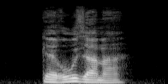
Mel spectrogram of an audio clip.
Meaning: 1. comparative degree of geruhsam 2. inflection of geruhsam: strong/mixed nominative masculine singular 3. inflection of geruhsam: strong genitive/dative feminine singular
- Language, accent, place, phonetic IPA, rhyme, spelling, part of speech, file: German, Germany, Berlin, [ɡəˈʁuːzaːmɐ], -uːzaːmɐ, geruhsamer, adjective, De-geruhsamer.ogg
